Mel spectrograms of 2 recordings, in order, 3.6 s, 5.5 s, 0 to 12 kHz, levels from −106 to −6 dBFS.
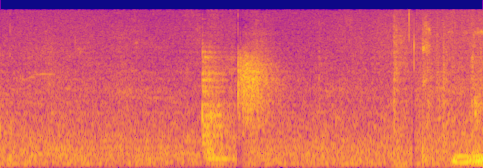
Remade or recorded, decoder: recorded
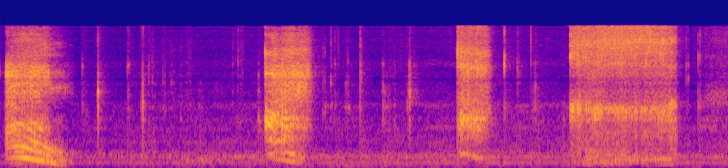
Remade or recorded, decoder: remade, codec, SNAC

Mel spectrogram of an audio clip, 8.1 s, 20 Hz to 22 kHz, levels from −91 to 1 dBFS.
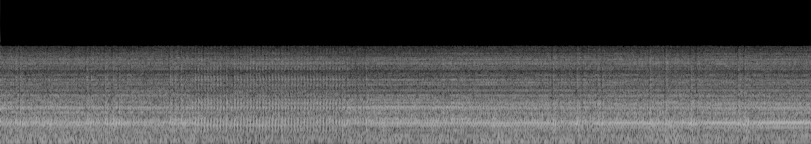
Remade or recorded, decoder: recorded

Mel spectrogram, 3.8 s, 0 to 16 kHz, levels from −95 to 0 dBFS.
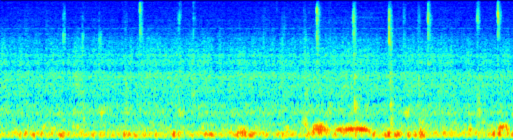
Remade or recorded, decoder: recorded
